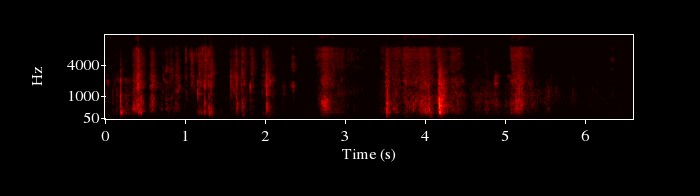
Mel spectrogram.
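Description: A crunchy better-for-you snack treat being bitten and chewed up close, with repeated bursts of crisp crunching separated by short pauses.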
